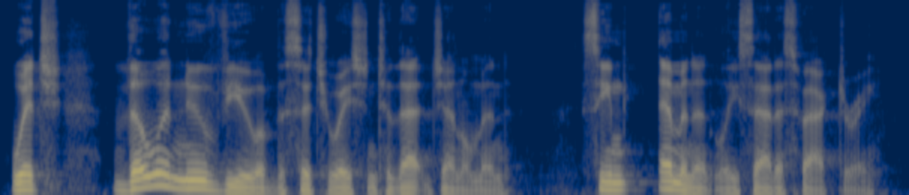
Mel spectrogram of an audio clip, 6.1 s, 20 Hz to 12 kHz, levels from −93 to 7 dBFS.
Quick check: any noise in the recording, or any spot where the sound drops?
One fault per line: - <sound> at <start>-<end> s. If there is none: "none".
none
